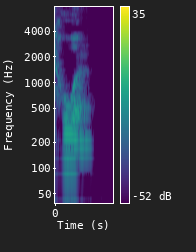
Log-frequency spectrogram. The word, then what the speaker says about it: Wuhan: Xuan. Xuan. Como, é, é como é que fala a cidade? É Wuhan. Não. Tá. Você escreve W-U-H-A-N.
